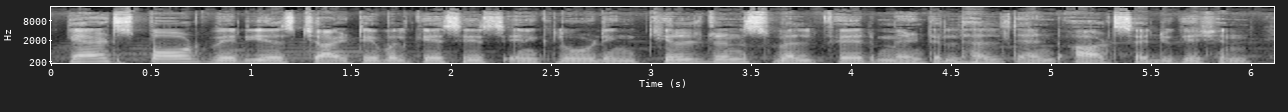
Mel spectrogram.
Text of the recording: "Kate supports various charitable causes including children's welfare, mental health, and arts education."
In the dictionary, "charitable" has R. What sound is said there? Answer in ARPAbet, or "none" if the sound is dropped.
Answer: none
